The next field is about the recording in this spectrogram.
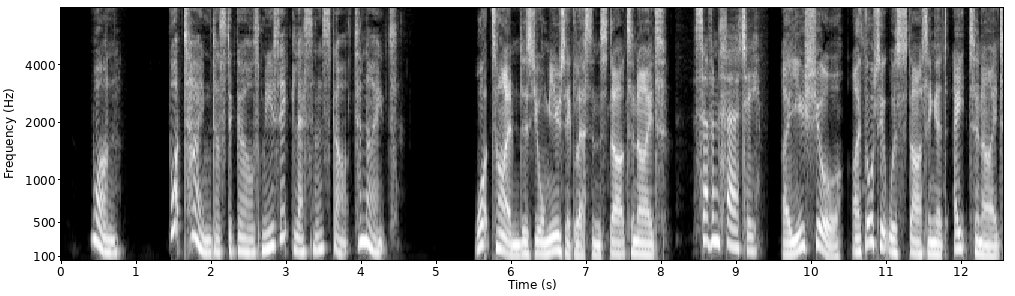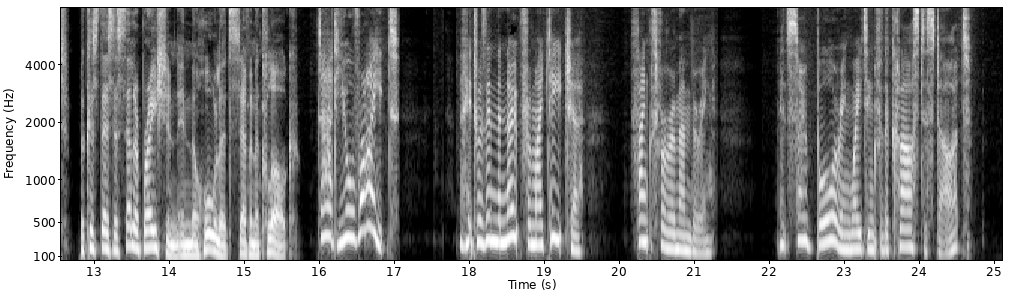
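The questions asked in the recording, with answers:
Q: What time does the girls' music lesson start tonight?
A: 8 o'clock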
